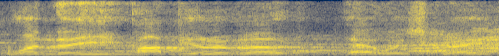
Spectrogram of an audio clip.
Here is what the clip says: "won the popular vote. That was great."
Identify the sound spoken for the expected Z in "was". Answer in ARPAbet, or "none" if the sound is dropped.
Z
